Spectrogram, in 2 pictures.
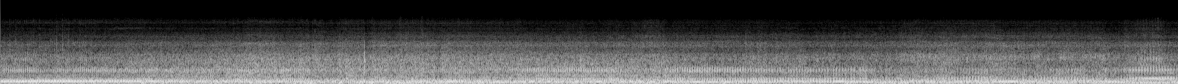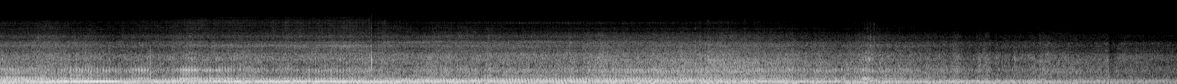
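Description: KTM SMC R supermoto's single-cylinder engine running under way at fairly steady revs with small rises and falls, over steady wind rush, fading out near the end.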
